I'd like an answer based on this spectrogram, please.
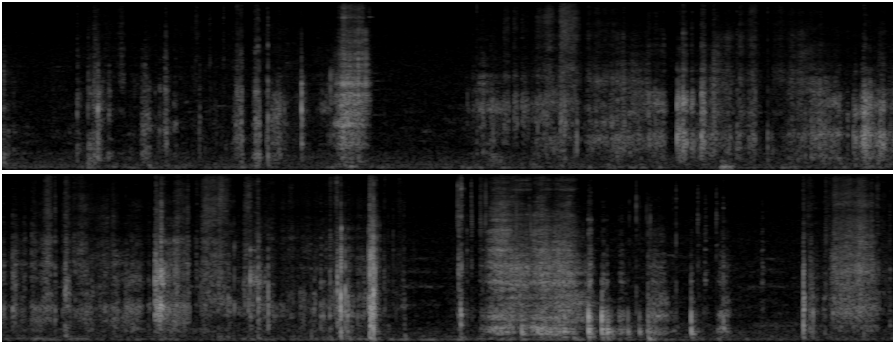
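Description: Fingernails tapping, scratching and rubbing on a gift box and small items, in irregular clicks and scrapes, with a longer, louder scraping rub about three-quarters of the way in.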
